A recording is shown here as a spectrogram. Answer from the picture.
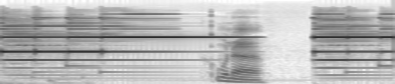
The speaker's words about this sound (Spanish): Bueno, esto es para sismos. Esto es para sismos, mira, acá está. Alerta, y acá dice, mira una demostración.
